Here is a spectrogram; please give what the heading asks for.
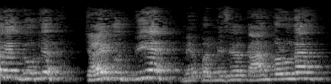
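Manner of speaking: ordinary delivery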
